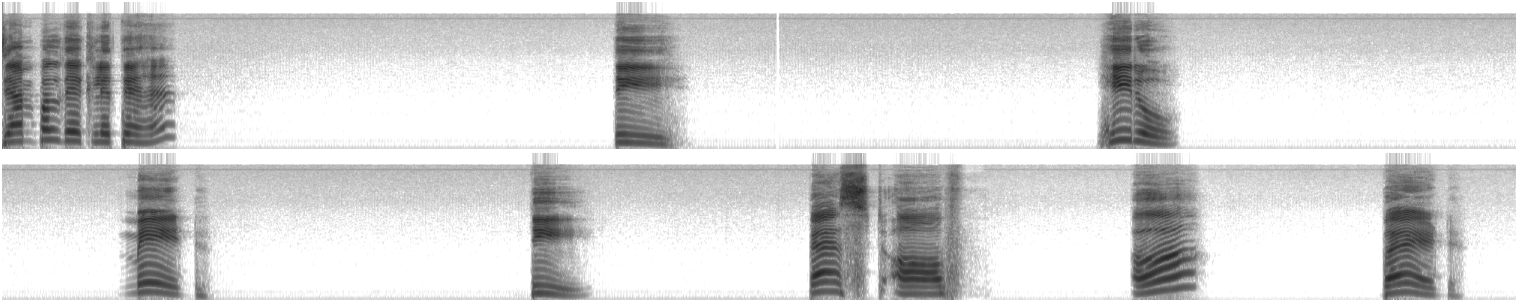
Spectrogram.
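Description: A young man speaks calmly in short bursts, with silence between them.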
